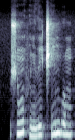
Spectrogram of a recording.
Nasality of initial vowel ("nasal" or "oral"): nasal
